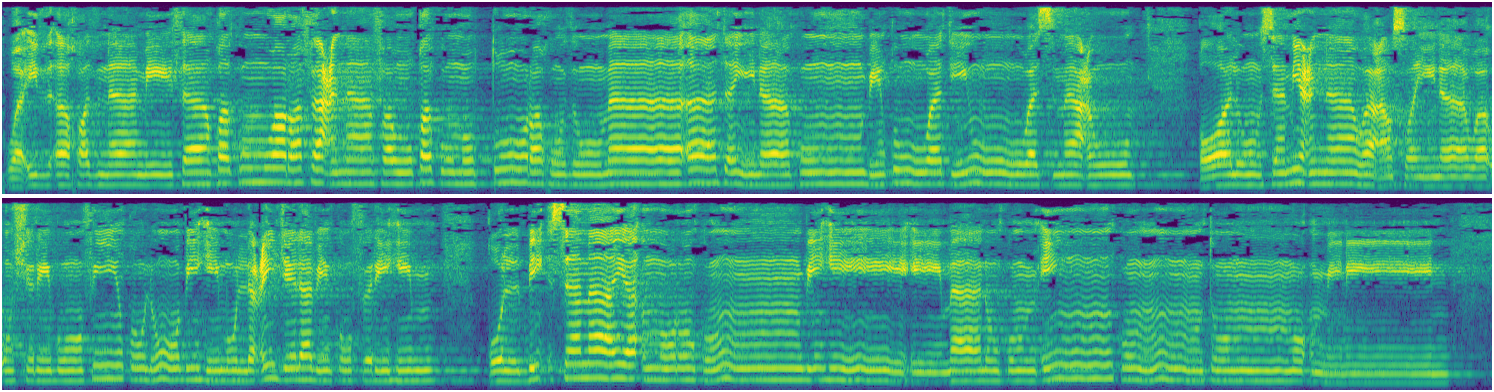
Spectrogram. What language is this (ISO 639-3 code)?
ara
